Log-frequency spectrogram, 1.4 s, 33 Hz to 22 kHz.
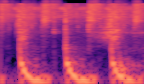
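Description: An electro-style drum groove at 131 BPM, with three punchy kick hits roughly half a second apart, bright noisy percussion over them, and a loud, steady level throughout.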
